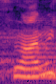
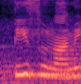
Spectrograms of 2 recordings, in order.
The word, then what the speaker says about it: सुनामी: सुनामी जो होता है बच्चों, एक जापानीज़ वर्ड है, इसमें टी साइलेंट होता है। पहले भी बच्चों ने पूछा हमारे में टी भी तो है, आप इसको टी सुनामी क्यों नहीं पढ़े, नहीं, सुनामी पढ़ा जाता है, टी इसमें साइलेंट रहता है।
